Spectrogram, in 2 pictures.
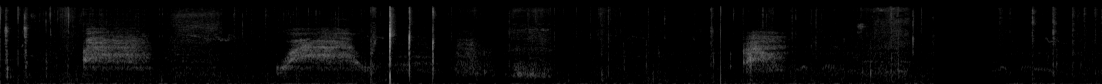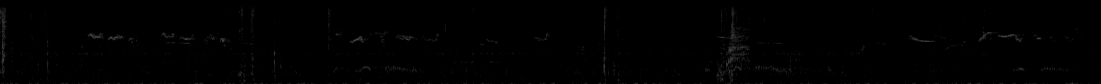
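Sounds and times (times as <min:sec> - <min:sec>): small birds chirping: 0:00.0 - 0:04.4, 0:06.0 - 0:09.2, 0:11.5 - 0:17.4, 0:18.0 - 0:22.0.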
